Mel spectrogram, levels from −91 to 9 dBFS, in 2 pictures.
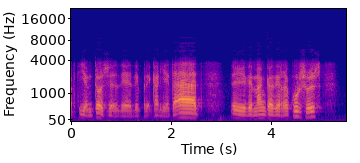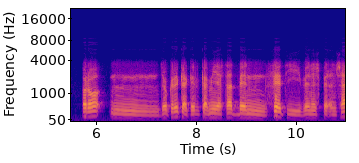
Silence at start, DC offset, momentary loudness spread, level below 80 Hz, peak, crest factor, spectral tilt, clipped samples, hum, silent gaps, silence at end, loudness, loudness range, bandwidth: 0 s; under 0.1%; 14 LU; -76 dBFS; -4 dBFS; 22 dB; -6.5 dB/octave; under 0.1%; none; none; 0 s; -25 LUFS; 3 LU; 4.5 kHz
